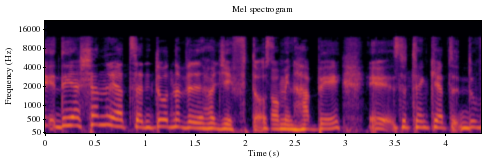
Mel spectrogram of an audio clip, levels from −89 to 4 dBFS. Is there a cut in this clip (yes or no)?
yes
